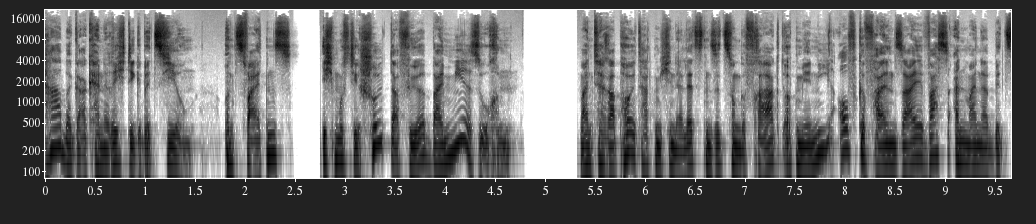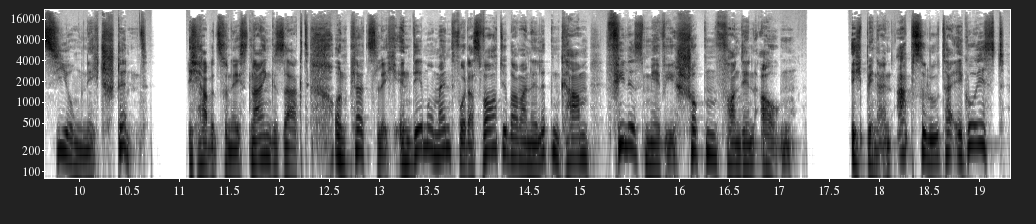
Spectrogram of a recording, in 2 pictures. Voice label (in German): Lesung Tagebuch, Audiobook (Hörbuch), Tale (Erzählung), Comedy, German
